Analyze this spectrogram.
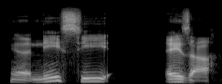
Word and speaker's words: Nicieza: So In the YouTube chat, Roland has given us a pronunciation guide using the Webster's Common Format. Nicieza.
